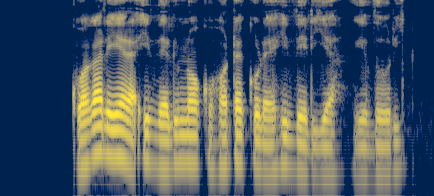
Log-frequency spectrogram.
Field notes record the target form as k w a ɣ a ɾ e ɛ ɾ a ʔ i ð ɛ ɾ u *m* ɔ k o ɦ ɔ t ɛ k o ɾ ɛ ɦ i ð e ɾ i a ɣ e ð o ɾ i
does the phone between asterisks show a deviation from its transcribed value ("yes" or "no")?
yes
